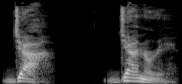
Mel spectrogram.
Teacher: en inglés, la J no suena como una J, sino suena como una Y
